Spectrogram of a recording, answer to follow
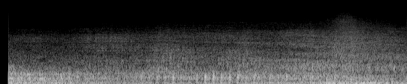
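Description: Helicopter rotor sound effect: a steady low chopping rumble that starts abruptly, with a rising whoosh near the end.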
